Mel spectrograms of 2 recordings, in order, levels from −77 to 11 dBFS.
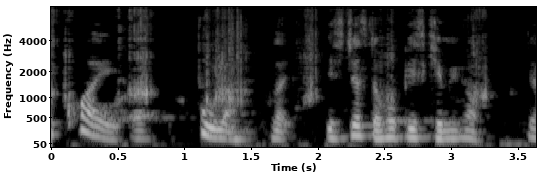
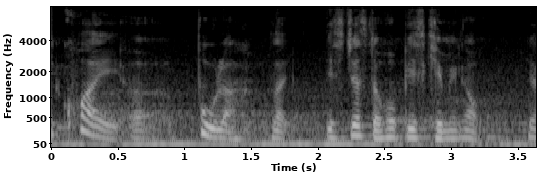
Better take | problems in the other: second | noise reduction (classical method Wiener filter)

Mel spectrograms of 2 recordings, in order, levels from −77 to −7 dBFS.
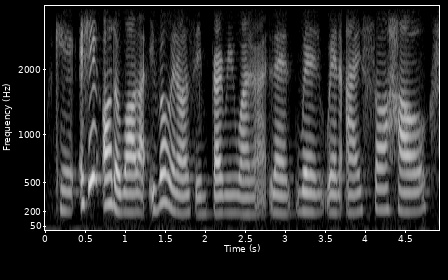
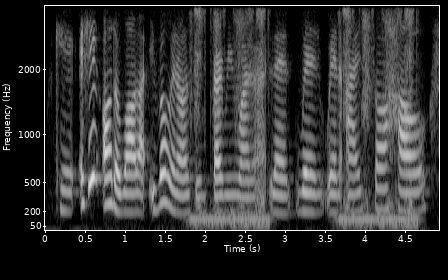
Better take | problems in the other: first | background sound (Writing); 10 dB below the speech

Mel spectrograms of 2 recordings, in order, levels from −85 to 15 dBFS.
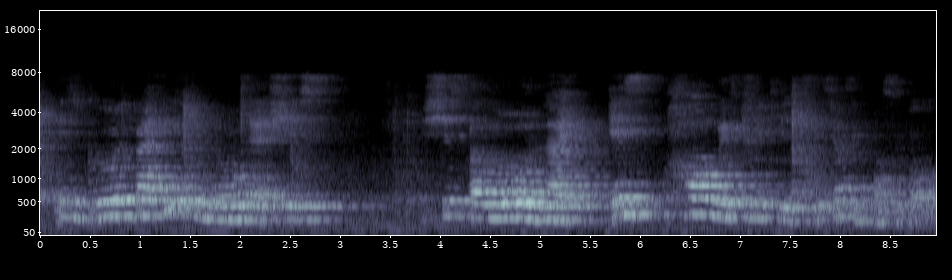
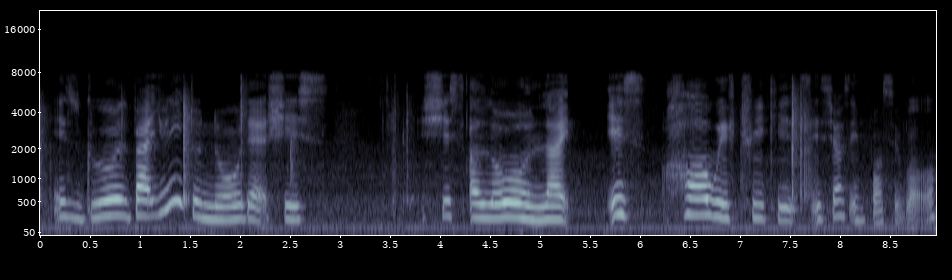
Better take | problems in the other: second | room echo; dies away in 1.2 s

